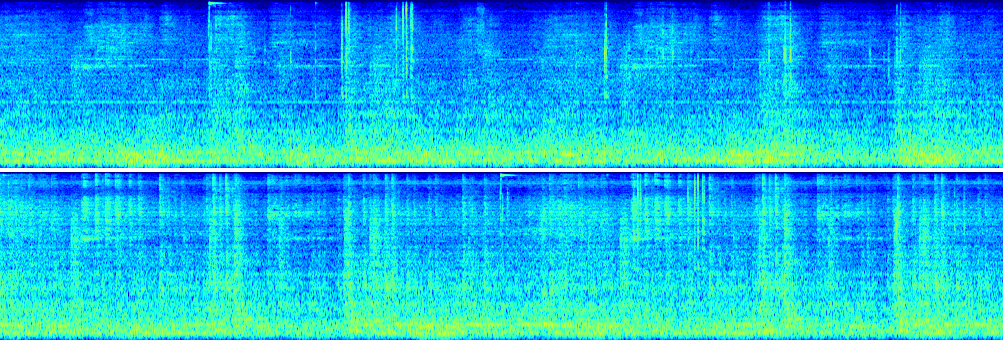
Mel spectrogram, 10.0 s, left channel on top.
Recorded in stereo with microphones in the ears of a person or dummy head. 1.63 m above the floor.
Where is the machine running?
55° right (ahead or behind), 1.9 m.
